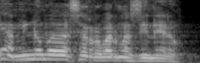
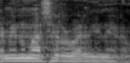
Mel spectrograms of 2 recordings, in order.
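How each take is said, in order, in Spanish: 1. La línea se dice con mucha convicción y fuerza. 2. La línea se dice con menos fuerza, de forma más vacilante. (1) "si yo digo cierto cantadito" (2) "ya no la puede decir con la misma contundencia"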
